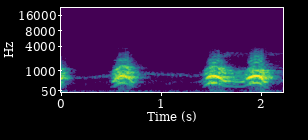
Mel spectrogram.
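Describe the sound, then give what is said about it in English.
A husky sled lead dog barks three times, in full-throated mid-pitched bursts: one single bark, then a quick pair after a short pause. “It's Yukon King, swiftest and strongest lead dog of the Northwest”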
